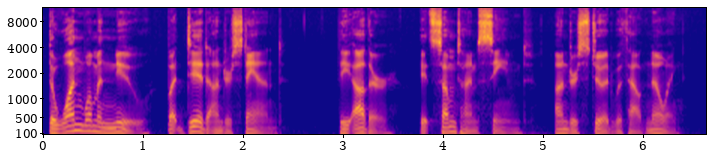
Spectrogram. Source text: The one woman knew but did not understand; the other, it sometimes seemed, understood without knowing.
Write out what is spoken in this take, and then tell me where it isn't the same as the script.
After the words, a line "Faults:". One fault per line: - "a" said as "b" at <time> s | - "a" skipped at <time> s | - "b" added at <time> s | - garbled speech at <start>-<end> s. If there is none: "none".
The one woman knew but did understand; the other, it sometimes seemed, understood without knowing.
Faults:
- "not" skipped at 1.6 s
